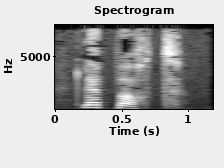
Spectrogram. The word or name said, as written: la porte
